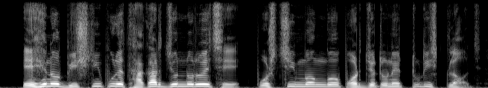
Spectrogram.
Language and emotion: Bengali, neutral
